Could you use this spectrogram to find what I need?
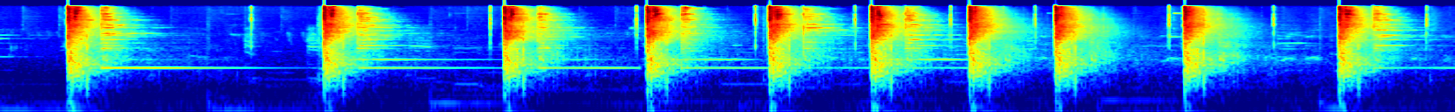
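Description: A steel target rings with a clear, lingering tone after the hits.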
